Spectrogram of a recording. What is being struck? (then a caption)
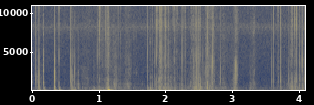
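Rhinestone-covered knit sneaker. Long nails scratch and tap the rhinestones on the rhinestone-covered upper of a beige knit sneaker with a rubber sole, held empty in the hand. Quick, dry clicks and crunchy scratching patter come in uneven bursts, with one louder tap near the start and quiet gaps between flurries.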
